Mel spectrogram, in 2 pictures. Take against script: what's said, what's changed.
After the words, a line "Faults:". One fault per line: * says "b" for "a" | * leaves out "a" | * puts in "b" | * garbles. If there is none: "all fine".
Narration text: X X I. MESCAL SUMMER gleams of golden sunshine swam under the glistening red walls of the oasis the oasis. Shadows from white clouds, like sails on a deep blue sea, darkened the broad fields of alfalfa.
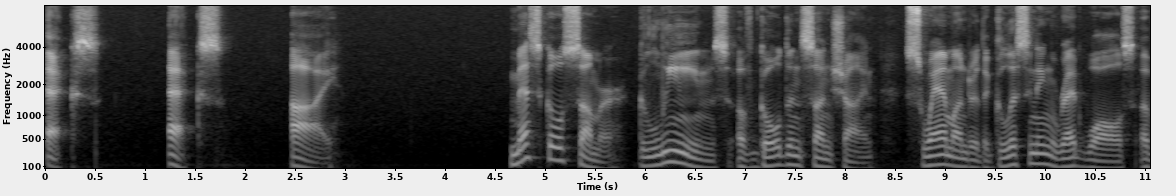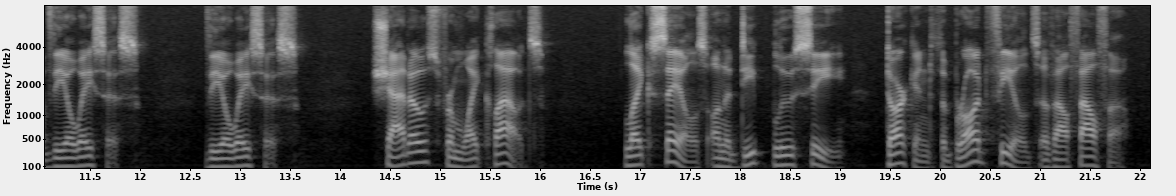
X X I. MESCAL SUMMER gleams of golden sunshine swam under the glistening red walls of the oasis the oasis. Shadows from white clouds, like sails on a deep blue sea, darkened the broad fields of alfalfa.
Faults:
all fine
